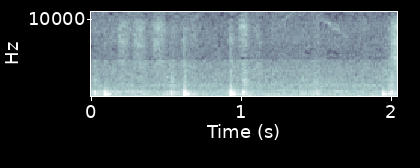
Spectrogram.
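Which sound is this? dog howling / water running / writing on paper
writing on paper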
